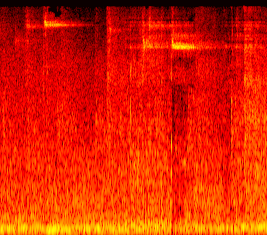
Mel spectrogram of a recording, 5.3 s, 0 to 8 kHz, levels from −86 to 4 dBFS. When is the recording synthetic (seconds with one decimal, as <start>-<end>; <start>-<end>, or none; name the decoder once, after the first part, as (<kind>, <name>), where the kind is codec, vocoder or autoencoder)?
2.5-3.9 (vocoder, HiFi-GAN); 4.5-5.3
